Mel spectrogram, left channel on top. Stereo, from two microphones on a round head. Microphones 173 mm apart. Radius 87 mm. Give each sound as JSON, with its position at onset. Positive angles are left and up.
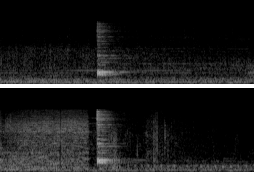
{"t": 1.0, "sound": "a cowbell", "side_deg": -55, "distance_m": 1.0}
